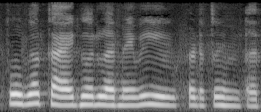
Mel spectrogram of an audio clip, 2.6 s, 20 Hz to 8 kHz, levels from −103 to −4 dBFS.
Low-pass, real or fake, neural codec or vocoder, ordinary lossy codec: 7.2 kHz; fake; codec, 16 kHz, 1 kbps, FunCodec, trained on LibriTTS, 50 frames a second; none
